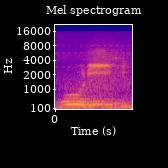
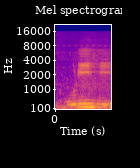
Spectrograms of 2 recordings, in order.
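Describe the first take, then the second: First: ভুরিহি with the রি lengthened to রী; correct long-vowel demo. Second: ভুরিহি with the রি kept short; wrong short-vowel demo. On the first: Teacher demonstrating the correct form to students, long vowel. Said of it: "এইরকম হয়ে যাচ্ছে". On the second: Teacher demonstrating the wrong form to students, short vowel. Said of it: "এইরকম হচ্ছে না". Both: Shown as a demonstration.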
